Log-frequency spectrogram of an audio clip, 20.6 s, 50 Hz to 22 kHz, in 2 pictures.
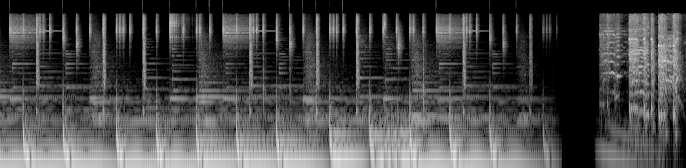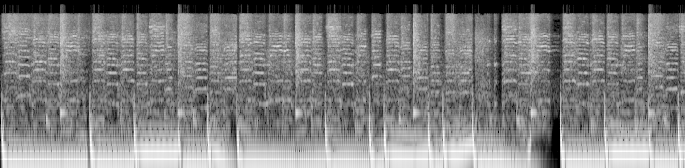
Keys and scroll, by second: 1.0 Tab, 3.6 ctrl+-, 5.1 ctrl+s, 5.8 ctrl++, 8.5 Print.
